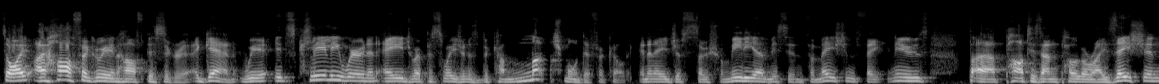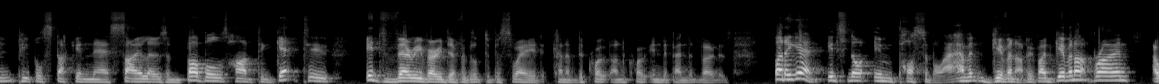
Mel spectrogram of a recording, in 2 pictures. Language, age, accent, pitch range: English, 30-49, British, 120-165 Hz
